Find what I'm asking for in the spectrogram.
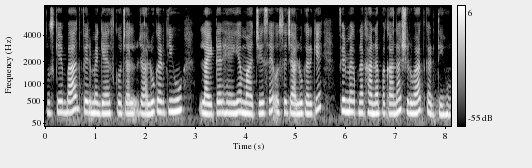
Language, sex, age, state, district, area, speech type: Hindi, female, 45-60, Rajasthan, Jaipur, urban, spontaneous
